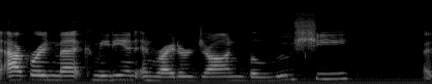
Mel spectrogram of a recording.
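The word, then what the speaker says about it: John Belushi: during this time Acro met comedian and writer John balushi I say that right yes okay who had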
